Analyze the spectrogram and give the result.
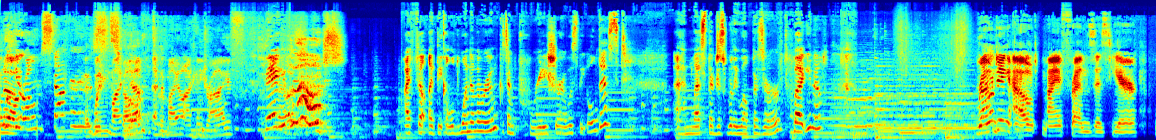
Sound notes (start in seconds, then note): none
